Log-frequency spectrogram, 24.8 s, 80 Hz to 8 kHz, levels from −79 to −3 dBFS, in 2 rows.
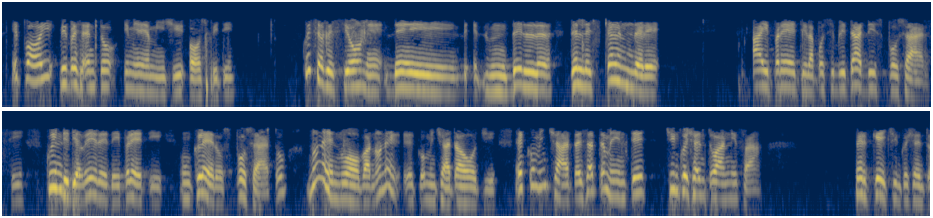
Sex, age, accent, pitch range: female, 50-69, native, 165-225 Hz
